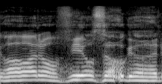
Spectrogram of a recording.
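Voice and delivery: slow, drawn-out mock queasy moan; queasy overeater. Preacher acts out regretful overeater five minutes later, queasy moan. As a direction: moan it out like someone who overate.

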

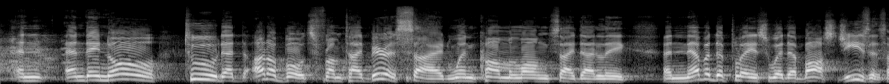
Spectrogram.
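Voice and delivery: lilting Hawaiian Pidgin reading. Acted. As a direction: read it out in a Hawaiian Pidgin accent. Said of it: "translation from our English into Hawaiian Pidgin".

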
